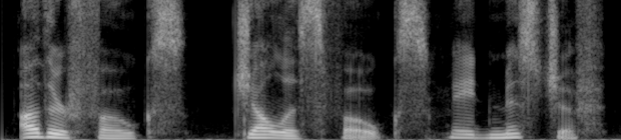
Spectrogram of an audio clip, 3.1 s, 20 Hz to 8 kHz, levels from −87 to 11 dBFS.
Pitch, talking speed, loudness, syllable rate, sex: 170 Hz, 75 wpm, -19 LUFS, 3.5 syllables/s, female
